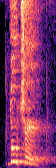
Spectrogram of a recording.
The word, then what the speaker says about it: duce: Y así era llamado en italiano, duche. Se escribe duce. Ya sabes que la C en italiano es che, por eso duche.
